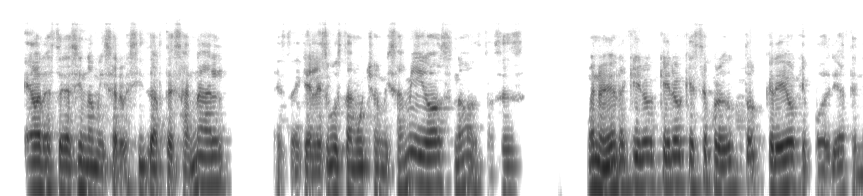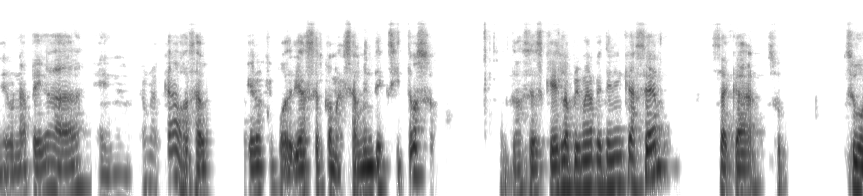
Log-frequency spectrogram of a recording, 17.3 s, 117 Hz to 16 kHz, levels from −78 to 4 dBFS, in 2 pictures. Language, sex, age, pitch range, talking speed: Spanish, male, 40-59, 120-140 Hz, 180 wpm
